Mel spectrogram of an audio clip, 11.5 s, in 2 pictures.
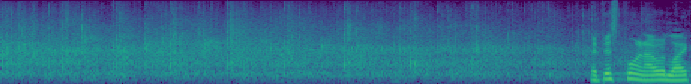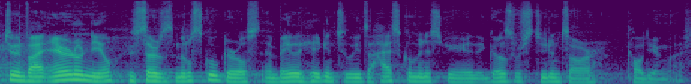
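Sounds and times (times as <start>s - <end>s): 
audience clapping: 0.0s - 6.1s
speech: 4.9s - 11.5s.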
